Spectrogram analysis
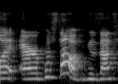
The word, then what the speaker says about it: Aeropostale: think i say supposedly you also say air pastel instead of air apostles so we're not relying on your pronunciation that's very true you know what i actually discovered i was talking to my mom so the reason why i say air pastel not aeropostale is because my mom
